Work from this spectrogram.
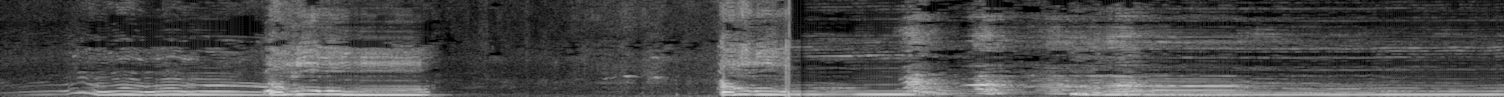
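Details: Bloodhounds howling: long, wavering tones with rich harmonics, broken by a short silent pause, then resuming with several overlapping voices rising and falling before settling into a steady drawn-out note.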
